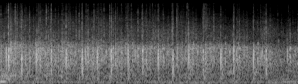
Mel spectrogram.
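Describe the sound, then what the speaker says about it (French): Applause from an audience at a Disney Inside Ears program announcement, steady crowd clapping with some individual claps standing out, moderately loud throughout. "on peut l'applaudir."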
